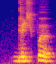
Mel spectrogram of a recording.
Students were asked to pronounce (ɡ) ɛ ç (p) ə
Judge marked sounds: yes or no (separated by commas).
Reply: yes, yes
